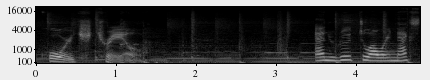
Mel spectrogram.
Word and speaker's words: Gorge Trail: the Finger Lake Trail back here to the George Trail. Okay. And by the way, it's pronounced Gorge Trail.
